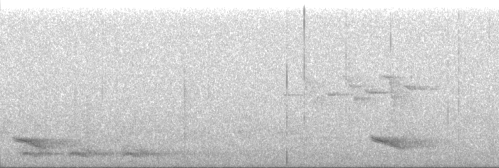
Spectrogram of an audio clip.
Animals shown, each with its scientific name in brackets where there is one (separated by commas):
Blackburnian Warbler (Setophaga fusca), Veery (Catharus fuscescens), American Crow (Corvus brachyrhynchos)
